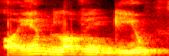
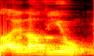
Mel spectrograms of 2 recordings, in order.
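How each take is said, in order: First: "I am loving you" drawn out slowly as a wrong example; slow and quizzical on am; mock wrong form. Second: Said in the usual way. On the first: Shown as a demonstration. Teacher showing students the wrong form, slow. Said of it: "مستحيل". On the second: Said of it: "بقول".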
